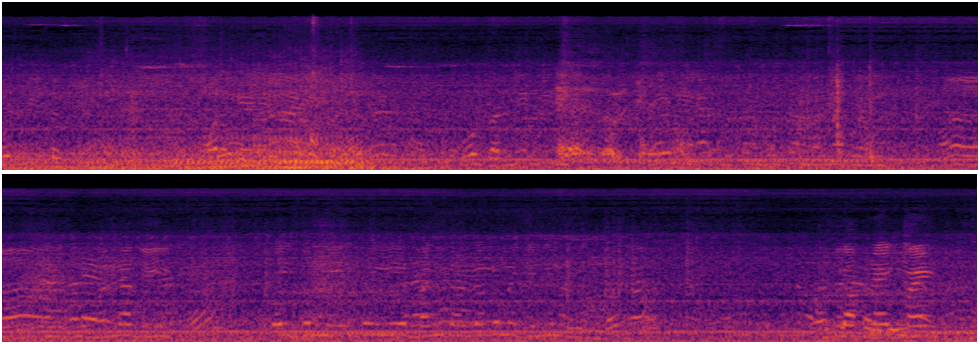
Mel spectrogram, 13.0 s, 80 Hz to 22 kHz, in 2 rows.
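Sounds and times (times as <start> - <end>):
traffic: 0.0 - 13.0.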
